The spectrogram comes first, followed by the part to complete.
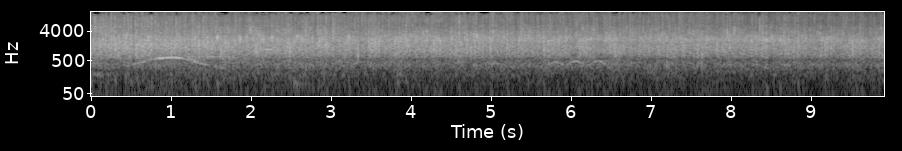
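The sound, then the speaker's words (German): Loud, sustained applause from an audience for the whole group fills the whole stretch, a dense steady clatter of many hands clapping with a brief cheer or whistle rising early on. “Und ich würde sagen, nochmal ein fetter Applaus für die ganze Runde.”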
